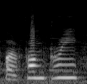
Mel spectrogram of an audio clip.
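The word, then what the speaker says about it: perfunctory: पी ई आर एफ यू एन सी टी ओ आर वाई परफंक्ट्री परफक्ट्री का मतलब यह एक एडजेक्टिव है और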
